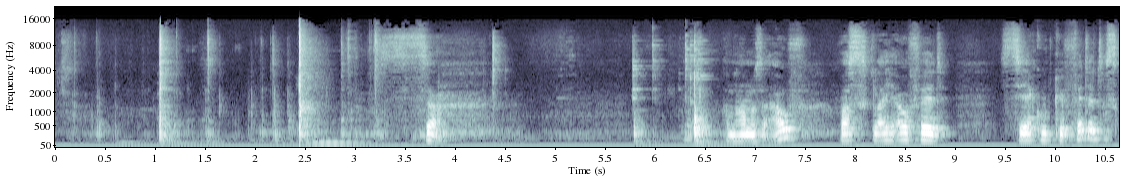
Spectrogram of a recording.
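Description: Small metal parts click and clack as they are handled.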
